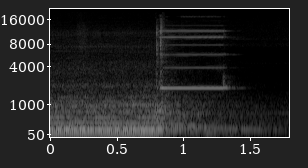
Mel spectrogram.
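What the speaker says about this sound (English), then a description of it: "That's the beep at the end." Microwave oven finishing its cooking cycle: the low running hum cuts off and a single high electronic beep sounds, close and clear, followed by quiet.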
